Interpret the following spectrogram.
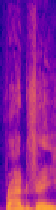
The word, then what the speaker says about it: RADV: it took quite a while for RADV, is how you actually pronounce it.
